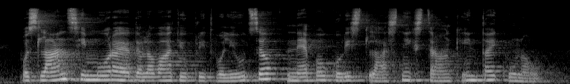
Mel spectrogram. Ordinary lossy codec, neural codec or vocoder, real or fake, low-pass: none; none; real; 14.4 kHz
